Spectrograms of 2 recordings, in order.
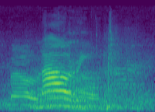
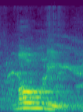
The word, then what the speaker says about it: Maori: Maori. But that's not how you say it. You would call, say this, moldy.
